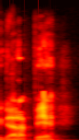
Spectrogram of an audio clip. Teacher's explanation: igarapé tá com uma sílaba tônica a última, mais uma palavra oxítona. Só que agora oxítona terminada em e e oxítona terminada em e, sem problema, ela vai ser acentuada.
